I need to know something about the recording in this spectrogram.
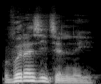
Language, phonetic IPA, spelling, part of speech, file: Russian, [vɨrɐˈzʲitʲɪlʲnɨj], выразительный, adjective, Ru-выразительный.ogg
- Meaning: 1. expressive (effectively conveying feeling) 2. articulate (speaking in a clear or effective manner)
